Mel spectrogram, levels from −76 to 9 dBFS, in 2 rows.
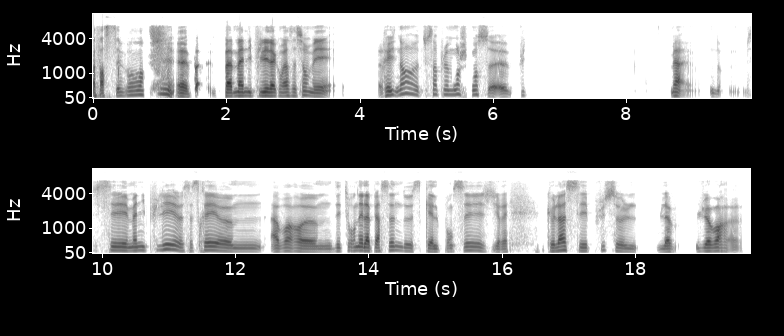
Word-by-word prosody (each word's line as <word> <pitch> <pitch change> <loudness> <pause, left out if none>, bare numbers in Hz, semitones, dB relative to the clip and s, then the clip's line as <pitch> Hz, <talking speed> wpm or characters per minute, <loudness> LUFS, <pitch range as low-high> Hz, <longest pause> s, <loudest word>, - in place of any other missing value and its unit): pas - - +6
forcément, 155 +5 -1 0.5
heu, 115 -3 +6
pas - - +3 0.4
pas 125 0 +11
manipuler 135 +1 +5
la 130 0 +10
conversation, 130 +3 0
mais 120 -4 +2 0.7
réu 155 +2 0
non, 195 +3 -3
heu, - - -7
tout - - -12
simplement, 180 0 -5
je - - -9
pense, 175 - -5
heu, 465 +1 -1
heu, - - -16
plus - - -17 2.2
Bah - - +3
heu, - - -20 0.3
non, - - -13 0.4
c'est 140 -2 -1
manipuler, 155 +6 -1
heu, 135 -4 -1
ce 125 -1 -13
serait, 150 +3 +1
hem, 115 -3 -2
avoir, 110 -3 +1
hem, 105 0 -8
détourné 130 +5 -2
la 130 -2 +7
personne 145 +3 -3
de 125 -2 -5
ce - - -14
qu'elle 110 -2 -2
pensait, 135 +5 -6
je 105 - -15
dirais 100 0 -6 0.6
que 120 - -3
là, 140 +4 +5
c'est 125 -4 -5
plus, 150 +3 -10
heu, 120 -2 -2
l 105 -1 -8 0.3
l'av 105 0 -1 0.3
lui 115 +3 -4
avoir, 125 +2 +3
heu - - -12
130 Hz, 150 wpm, -23 LUFS, 115-150 Hz, 2.2 s, pas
